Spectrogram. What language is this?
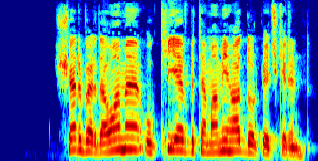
Kurdish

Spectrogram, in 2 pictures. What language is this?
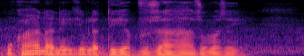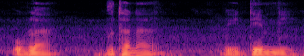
Bodo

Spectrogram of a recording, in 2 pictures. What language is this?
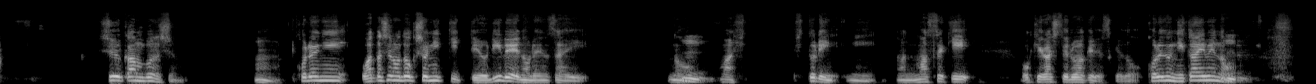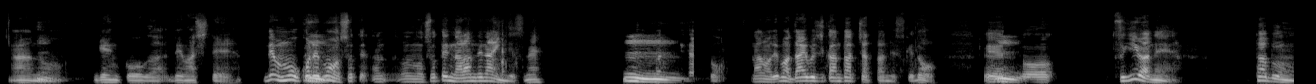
Japanese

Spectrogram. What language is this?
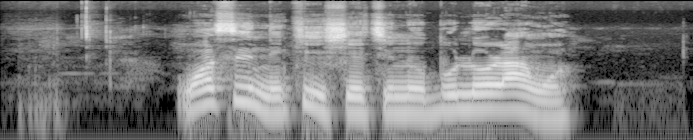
Yoruba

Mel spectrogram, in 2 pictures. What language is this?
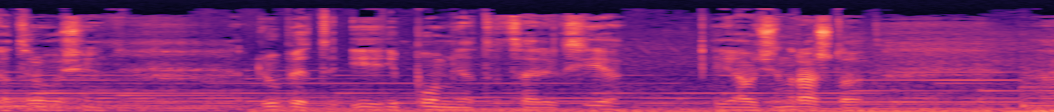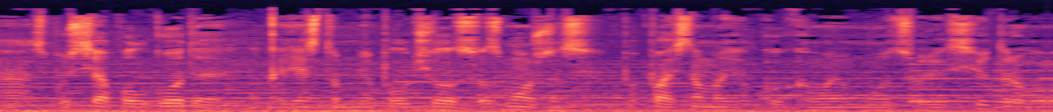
Russian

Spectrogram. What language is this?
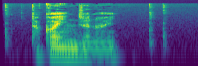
Japanese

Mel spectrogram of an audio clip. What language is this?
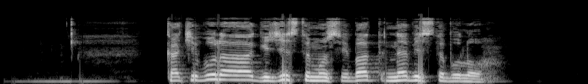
Kati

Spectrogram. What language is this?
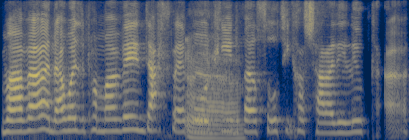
Welsh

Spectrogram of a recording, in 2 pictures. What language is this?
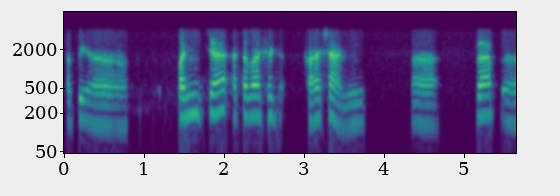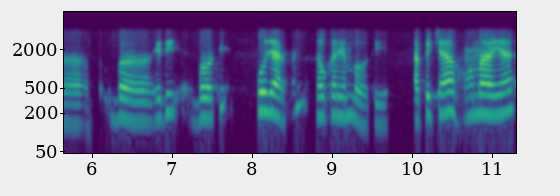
Sanskrit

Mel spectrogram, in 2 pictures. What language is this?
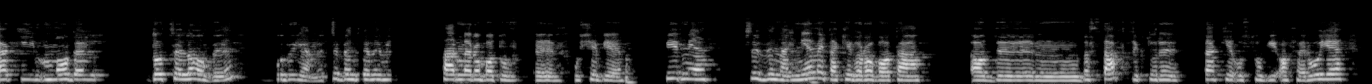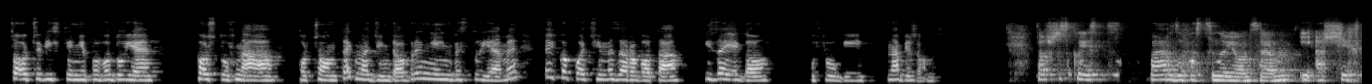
Polish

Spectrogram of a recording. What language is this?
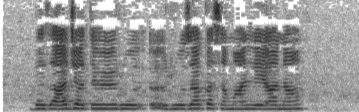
Urdu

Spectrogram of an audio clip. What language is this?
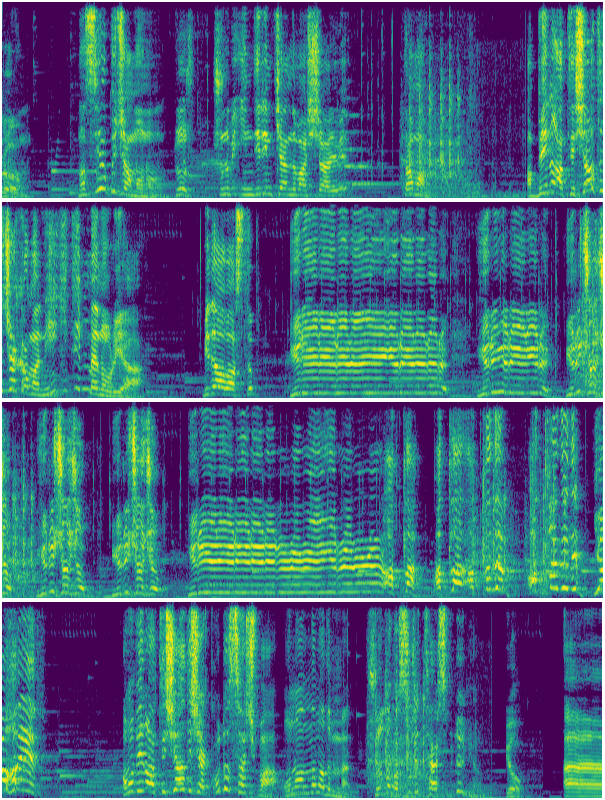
Turkish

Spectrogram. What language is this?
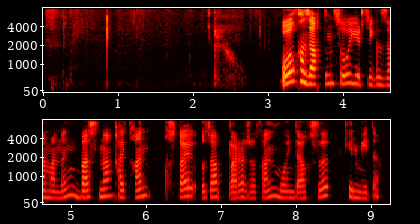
Kazakh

